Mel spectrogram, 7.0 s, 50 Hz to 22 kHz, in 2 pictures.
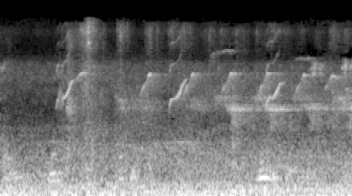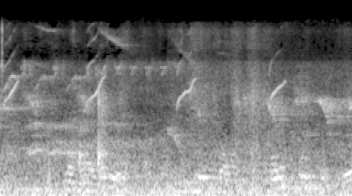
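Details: Three-day-old Streak-eared Bulbul chick in Ubon Ratchathani, Thailand, on 5 April 2023, giving thin, high upslurred peeps about every half-second over a steady low background rumble.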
